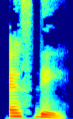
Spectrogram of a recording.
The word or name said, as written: sd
